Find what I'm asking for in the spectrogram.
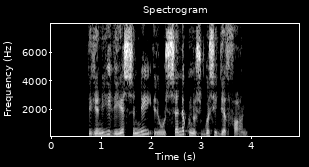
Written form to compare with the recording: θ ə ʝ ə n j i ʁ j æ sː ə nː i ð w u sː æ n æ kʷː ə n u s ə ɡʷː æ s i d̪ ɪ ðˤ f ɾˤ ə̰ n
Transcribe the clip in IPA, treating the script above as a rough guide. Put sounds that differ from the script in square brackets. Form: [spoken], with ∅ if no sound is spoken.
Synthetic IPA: θ ə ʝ ə n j i [ð] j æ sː ə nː i ð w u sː æ n æ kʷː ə n u s ə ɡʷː æ s i d̪ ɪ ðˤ f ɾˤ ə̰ n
